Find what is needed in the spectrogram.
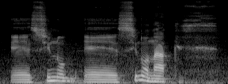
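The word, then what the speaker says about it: Cynognathus: Outro réptil chamado Sinonatus, né? O G ele é mudo, de mais de 3 metros na costa da América e da África também.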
